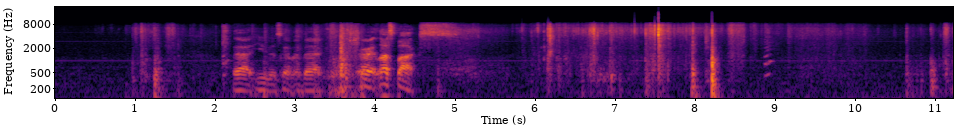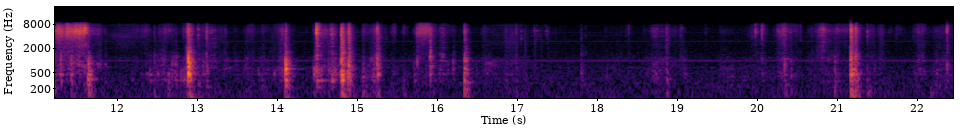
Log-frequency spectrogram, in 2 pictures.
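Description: Hands slide and tap a cardboard box.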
